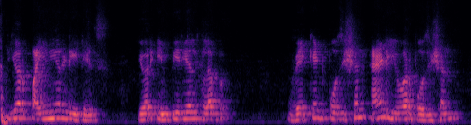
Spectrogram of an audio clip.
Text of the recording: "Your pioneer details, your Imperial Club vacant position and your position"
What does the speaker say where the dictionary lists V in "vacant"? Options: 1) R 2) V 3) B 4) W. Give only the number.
2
